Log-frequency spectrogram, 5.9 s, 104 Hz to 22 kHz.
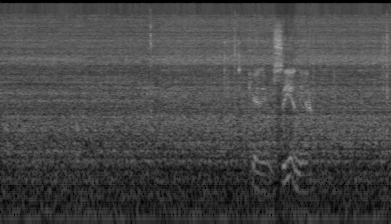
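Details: Old oil-fired boiler during service, fired up: smooth steady roar with constant low hum and airy hiss, no rattle or grinding; burner running, quieter than before, needs replacing; limits 170 low, 190 high.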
